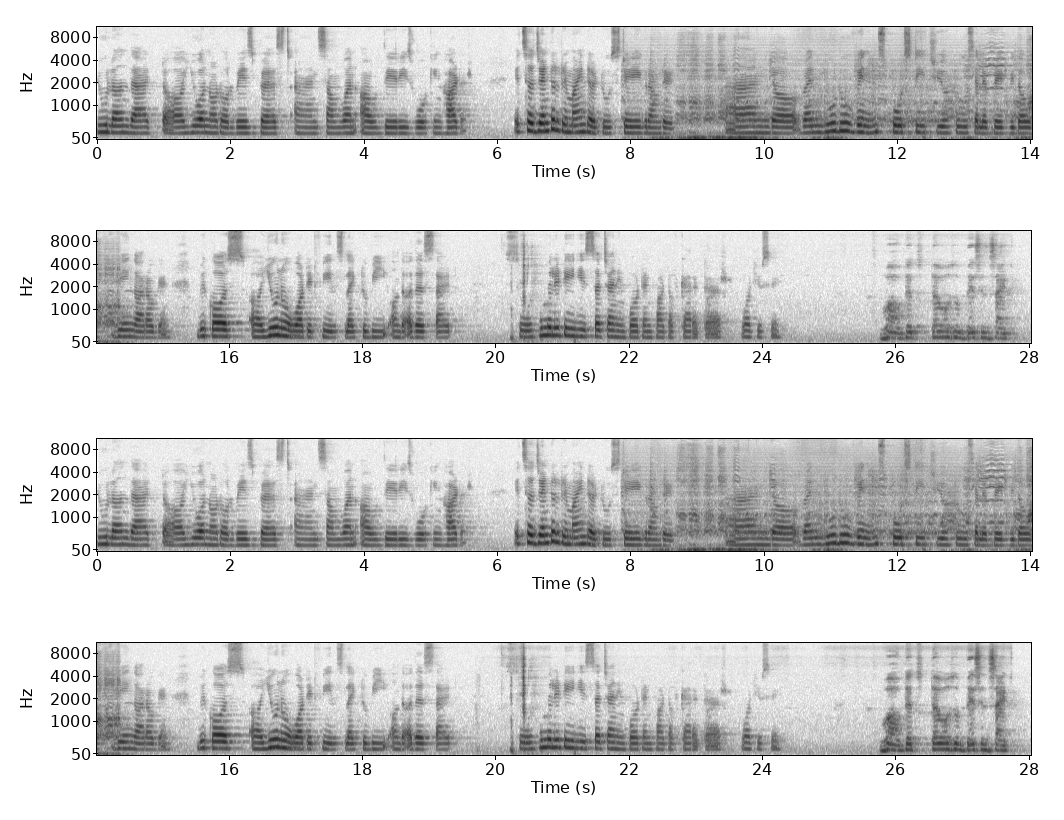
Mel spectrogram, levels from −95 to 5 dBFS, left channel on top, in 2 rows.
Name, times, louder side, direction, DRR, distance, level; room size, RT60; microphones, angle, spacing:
voice 1, 0.0-5.5 6.3-8.7 9.4-15.1 15.5-19.3 20.4-23.4 23.7-24.3, left 1 dB, 10° left, 0.4 m, -21 dB
sound 1, 7.9-14.4, right 1 dB, 25° right, 0.8 m, -30 dB
voice 2, 25.8-27.8, right 6 dB, 75° right, 0.5 m, -26 dB
19.0 x 13.0 x 4.1 m
head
